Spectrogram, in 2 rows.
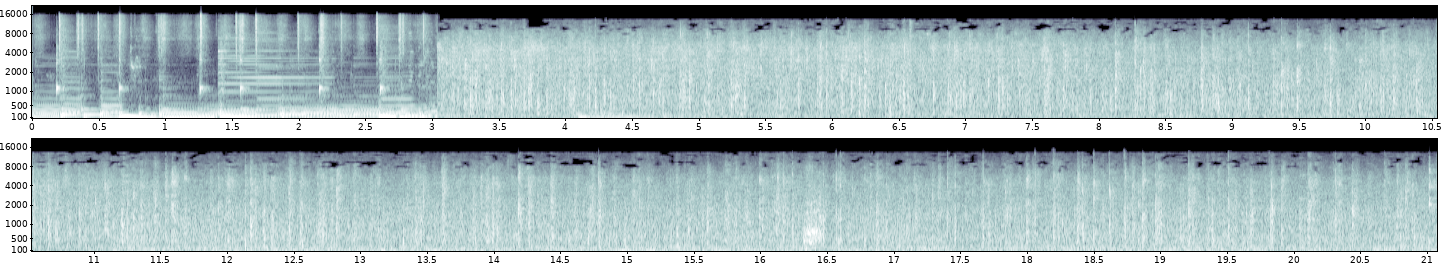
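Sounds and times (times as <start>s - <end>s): music: 0.0s - 3.1s, 4.1s - 5.4s
steady rain: 3.0s - 21.0s.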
